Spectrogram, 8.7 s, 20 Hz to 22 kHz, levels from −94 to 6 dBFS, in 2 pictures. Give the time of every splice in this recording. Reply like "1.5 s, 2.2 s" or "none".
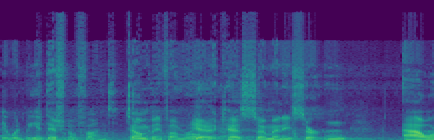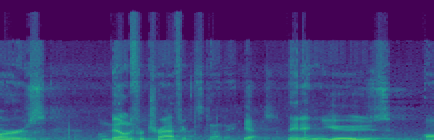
1.5 s, 2.2 s, 5.6 s, 6.3 s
